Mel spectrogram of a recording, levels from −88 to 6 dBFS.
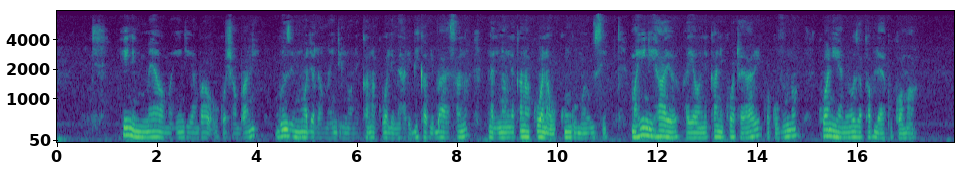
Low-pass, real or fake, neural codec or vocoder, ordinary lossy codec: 7.2 kHz; real; none; AAC, 32 kbps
